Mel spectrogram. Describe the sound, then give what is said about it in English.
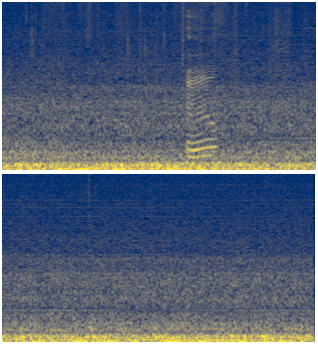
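A car driving on the road, a steady low engine and road rumble that holds loud throughout, with a brief voice in the middle. “Sorry, I was reading something while I'm driving.”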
